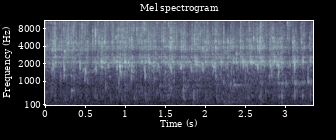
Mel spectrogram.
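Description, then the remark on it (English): A steady stream of liquid pours and splashes continuously, bright and trickling, as a cocktail is strained out of its old ice and poured over fresh ice, with no talking. “I'm straining out the old ice.”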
